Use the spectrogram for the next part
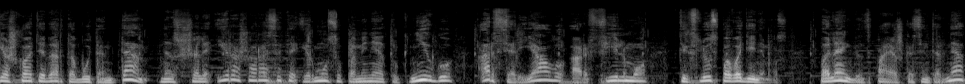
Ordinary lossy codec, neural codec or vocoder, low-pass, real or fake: AAC, 48 kbps; none; 14.4 kHz; real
